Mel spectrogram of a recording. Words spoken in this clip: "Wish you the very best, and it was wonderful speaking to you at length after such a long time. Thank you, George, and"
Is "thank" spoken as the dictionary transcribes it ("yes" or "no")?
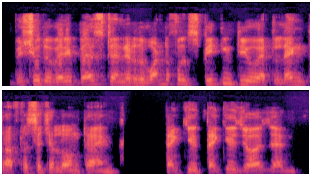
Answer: no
